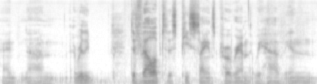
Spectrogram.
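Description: A man with a very deep, low voice and vocal fry speaks at a moderate pace. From California. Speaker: political science professor. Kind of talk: interview. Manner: halting.

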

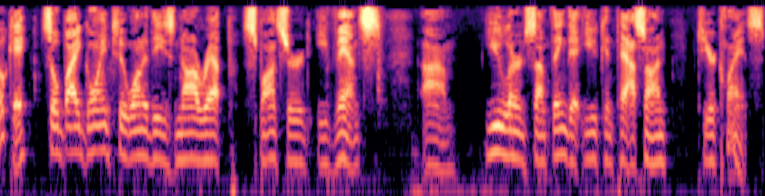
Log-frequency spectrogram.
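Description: At a very slow pace, a man with fairly low pitch and a somewhat breathy voice speaks with ordinary pitch variation. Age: 60s. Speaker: real estate radio show host. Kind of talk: radio talk show interview. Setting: radio studio.

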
